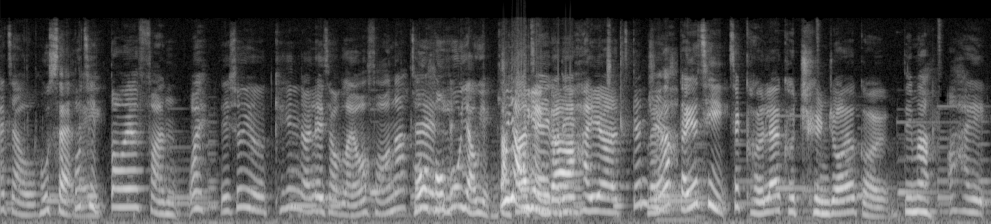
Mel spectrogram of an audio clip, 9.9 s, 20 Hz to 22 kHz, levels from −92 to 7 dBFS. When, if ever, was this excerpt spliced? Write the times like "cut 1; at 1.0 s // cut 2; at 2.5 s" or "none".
cut 1; at 6.8 s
